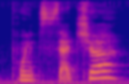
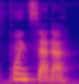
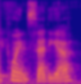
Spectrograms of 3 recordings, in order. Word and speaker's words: poinsettia: have blush poinsettia um i've heard someone say was it kent say poinsettia that's not how it's pronounced it's come on come on squid come on eb go on go find something to do bud go one it's poinsetta um or you can say poinsettia if you want um but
